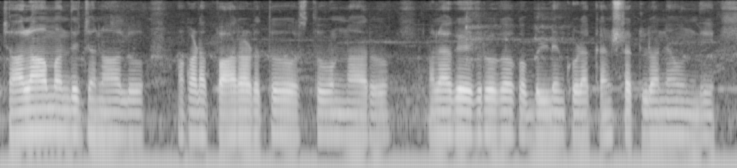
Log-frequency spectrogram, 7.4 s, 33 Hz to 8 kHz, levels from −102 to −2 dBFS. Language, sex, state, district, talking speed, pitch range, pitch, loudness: Telugu, male, Andhra Pradesh, Sri Satya Sai, 115 wpm, 100-105 Hz, 100 Hz, -20 LUFS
